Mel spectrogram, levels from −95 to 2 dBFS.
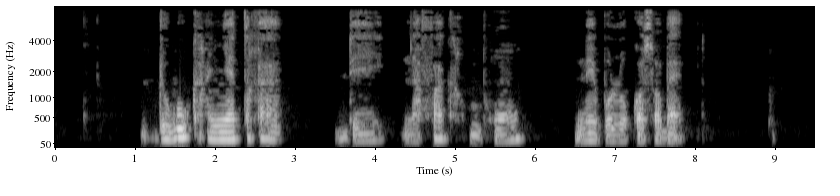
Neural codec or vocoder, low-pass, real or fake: none; 7.2 kHz; real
